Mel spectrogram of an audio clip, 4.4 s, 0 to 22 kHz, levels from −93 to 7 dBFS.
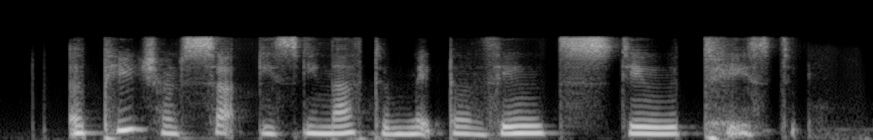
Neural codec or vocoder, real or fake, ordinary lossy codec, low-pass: codec, 16 kHz, 0.5 kbps, X-Codec, HuBERT features, trained on balanced general audio; fake; none; 7.2 kHz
